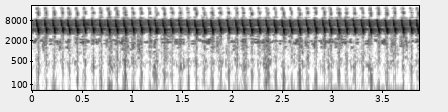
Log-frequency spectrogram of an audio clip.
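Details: A common nightingale in a simple aviary delivers a continuous rapid, high, buzzy rattle at an even rhythm, very dense 'tembakan' phrasing, with no other sounds.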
